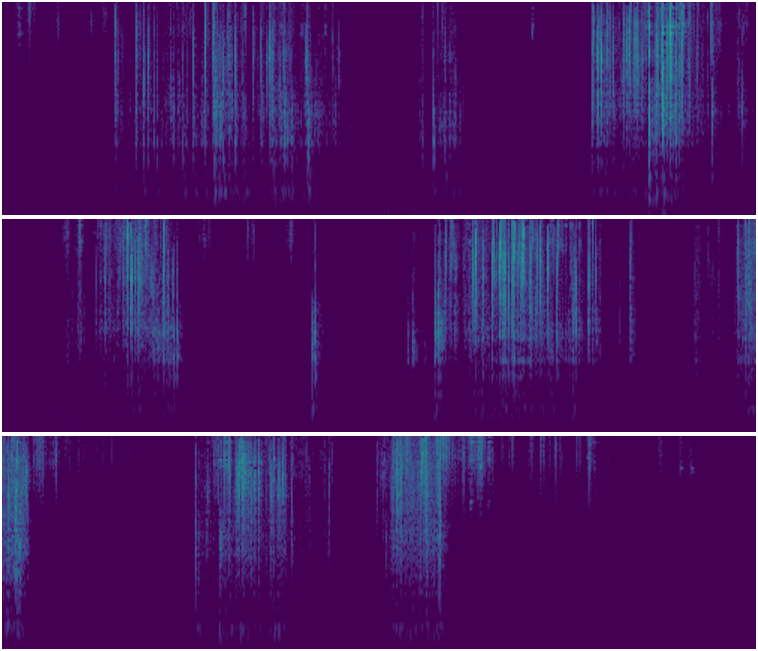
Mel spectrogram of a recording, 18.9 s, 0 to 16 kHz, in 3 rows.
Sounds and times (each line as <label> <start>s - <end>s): Rosary beads picking up and putting down 5.0s - 6.2s
Rosary beads picking up and putting down 9.7s - 11.3s
Rosary beads picking up and putting down 12.4s - 13.0s
Rosary beads picking up and putting down 14.2s - 15.1s
Rosary beads picking up and putting down 15.7s - 16.8s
